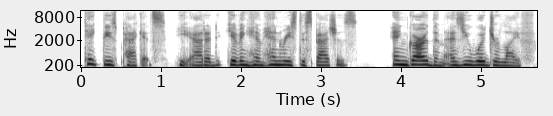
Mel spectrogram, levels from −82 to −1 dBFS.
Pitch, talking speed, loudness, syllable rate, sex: 210 Hz, 180 wpm, -17 LUFS, 4.7 syllables/s, female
